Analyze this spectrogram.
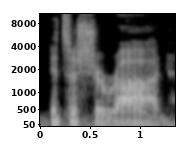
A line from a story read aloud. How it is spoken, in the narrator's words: growled Goose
